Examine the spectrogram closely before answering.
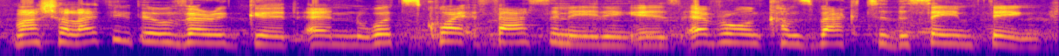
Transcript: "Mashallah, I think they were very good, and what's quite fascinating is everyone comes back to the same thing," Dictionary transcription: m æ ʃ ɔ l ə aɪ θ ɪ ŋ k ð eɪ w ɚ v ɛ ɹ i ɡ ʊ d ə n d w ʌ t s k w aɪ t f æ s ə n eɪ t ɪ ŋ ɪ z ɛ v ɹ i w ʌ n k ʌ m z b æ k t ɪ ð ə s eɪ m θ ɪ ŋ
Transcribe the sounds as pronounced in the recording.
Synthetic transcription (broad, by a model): m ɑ ʃ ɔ l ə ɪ θ ɪ ŋ k ð eɪ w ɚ v ɛ ɹ i ɡ ʊ d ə n w ʌ t s k w aɪ t f æ s ə n eɪ t ɪ ŋ ɪ z ɛ v ɹ i w ʌ n k ʌ m z b æ k t ɪ ð ə s eɪ m θ ɪ ŋ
